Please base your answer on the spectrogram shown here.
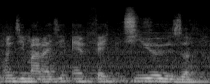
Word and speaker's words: infectieuse: Il y a le i que nous avalons, mais que nous devons forcément prononcer parce que l'adjectif infectieux vient de infection. Il y a i qu'on ne doit pas oublier, infectieuse.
